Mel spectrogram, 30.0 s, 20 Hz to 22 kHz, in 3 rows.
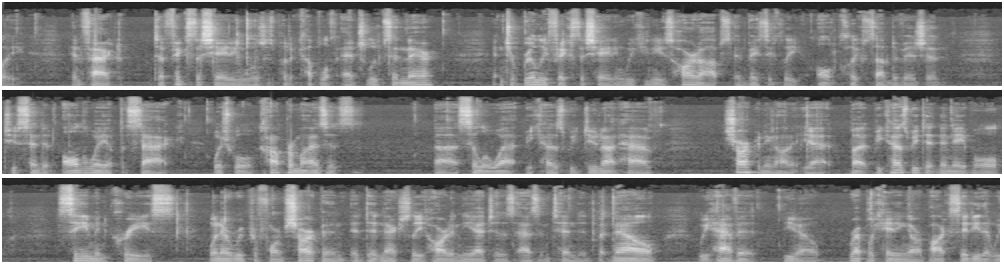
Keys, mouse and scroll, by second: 0.2 middle click, 1.0-1.5 scroll up 1, 2.3 ctrl+r, 2.6-3.2 scroll up 8, 3.2 click, 3.5 right click, 4.0 middle click, 5.0 middle click, 5.2 scroll down 1, 5.6 q, 9.5 alt+click, 11.8 middle click, 14.1 middle click, 15.7 q, 16.5 click, 19.3 click, 22.1 q, 22.6 click, 24.8 scroll down 1, 25.0 middle click, 25.8-26.8 scroll up 2, 26.0 alt+a, 26.8-27.3 scroll up 2, 27.3 scroll down 1, 27.6 middle click, 28.2-28.8 scroll down 1, 28.8 middle click.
